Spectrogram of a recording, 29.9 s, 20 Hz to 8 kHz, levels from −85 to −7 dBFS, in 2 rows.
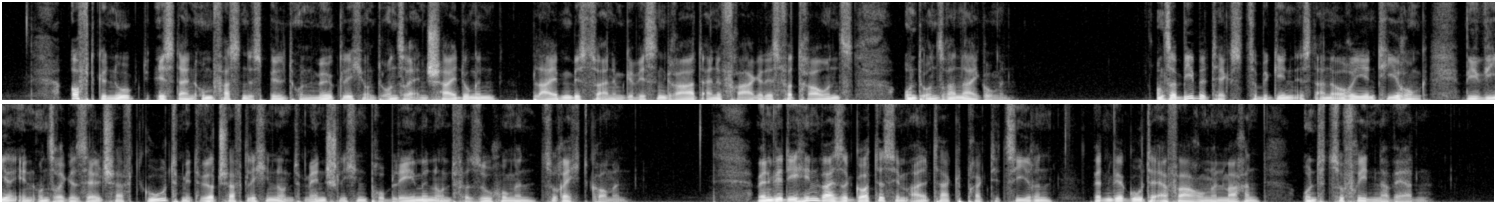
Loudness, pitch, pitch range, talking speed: -19 LUFS, 90 Hz, 80-105 Hz, 120 wpm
